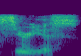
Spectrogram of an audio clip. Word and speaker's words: Siriux: i mean because we we pronounce it serious like you're serious about security right yeah or your radio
